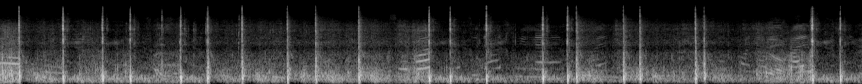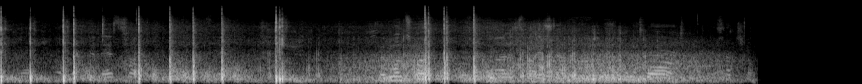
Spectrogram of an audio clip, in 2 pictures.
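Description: Firework sparks fizz and crackle after each burst.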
